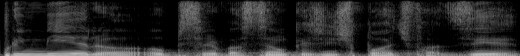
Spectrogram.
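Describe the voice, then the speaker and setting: The recording is very clean, with a silent background. A man with a dark, mellow tone talks at a moderate pace, his pitch swinging very widely. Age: 60s. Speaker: insurance consultant. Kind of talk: lecture. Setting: stage with audience. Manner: conversational, many fillers.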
